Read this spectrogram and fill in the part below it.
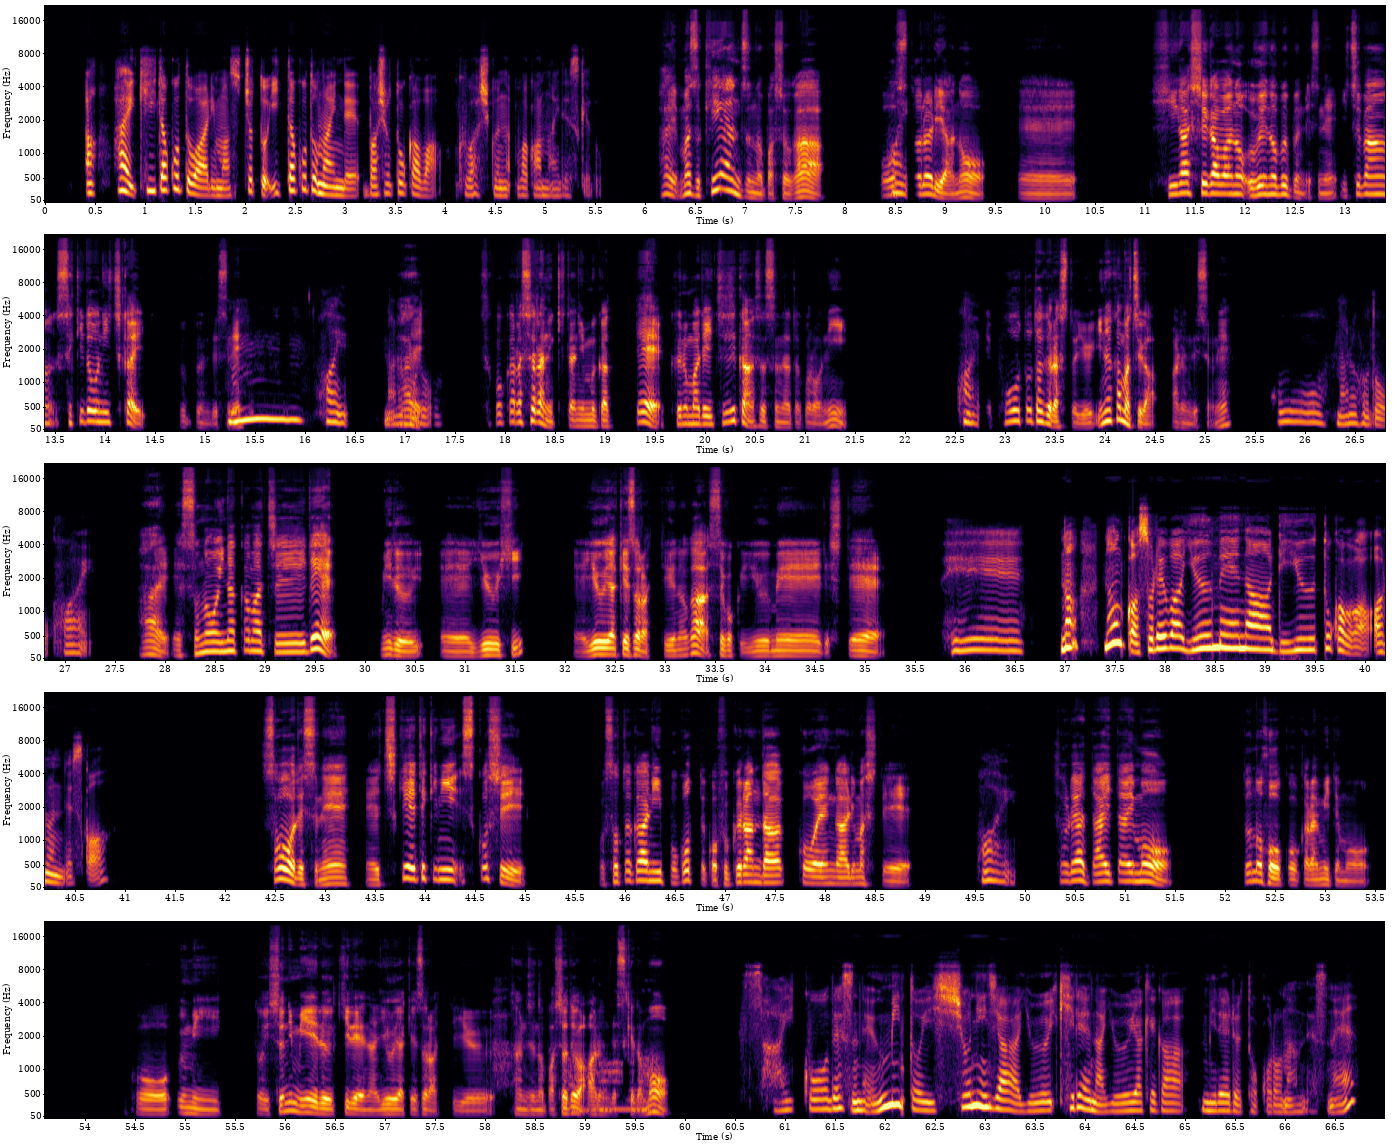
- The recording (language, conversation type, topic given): Japanese, podcast, 自然の中で最も感動した体験は何ですか？
- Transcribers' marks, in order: none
